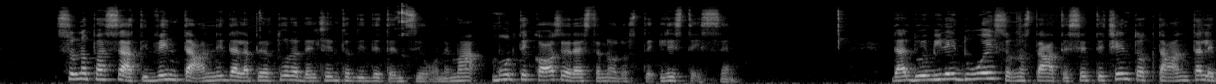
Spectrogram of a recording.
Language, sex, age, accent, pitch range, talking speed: Italian, female, 50-69, native, 160-205 Hz, 105 wpm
